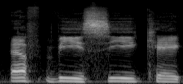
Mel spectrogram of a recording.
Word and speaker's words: Fvck: from co-owner Otto Dilba, he says that it rhymes with duck, so I sense a lot of editing in your future.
